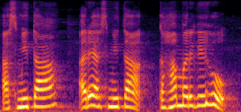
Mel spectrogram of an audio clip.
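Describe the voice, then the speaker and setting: A woman voicing an angry, domineering husband who shouts harsh scolding words. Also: medium pitch, a little fast, lightly acted.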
